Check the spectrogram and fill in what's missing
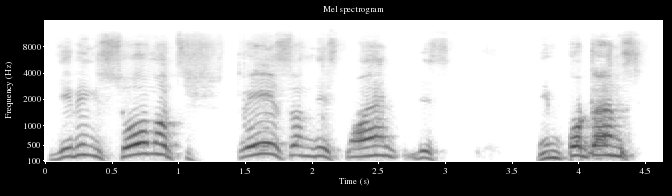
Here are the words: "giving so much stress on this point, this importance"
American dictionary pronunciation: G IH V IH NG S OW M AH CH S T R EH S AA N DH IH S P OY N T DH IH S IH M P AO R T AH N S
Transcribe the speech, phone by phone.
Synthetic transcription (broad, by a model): G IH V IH NG S OW M AH CH S T R EH S AA N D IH S P OY N T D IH S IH M P AO R T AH N S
